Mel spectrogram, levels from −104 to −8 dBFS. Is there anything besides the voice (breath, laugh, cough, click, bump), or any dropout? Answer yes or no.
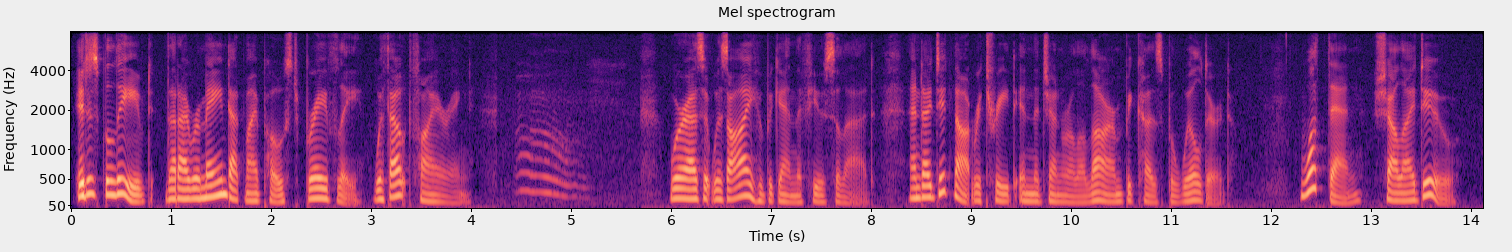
yes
